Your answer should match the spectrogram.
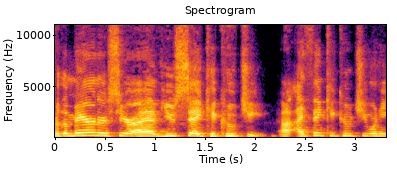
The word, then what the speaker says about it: Yusei Kikuchi: Yusei Kikuchi.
